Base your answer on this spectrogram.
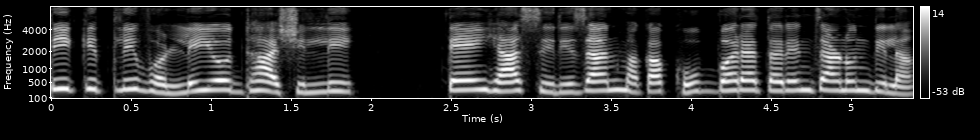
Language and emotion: Goan Konkani, neutral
